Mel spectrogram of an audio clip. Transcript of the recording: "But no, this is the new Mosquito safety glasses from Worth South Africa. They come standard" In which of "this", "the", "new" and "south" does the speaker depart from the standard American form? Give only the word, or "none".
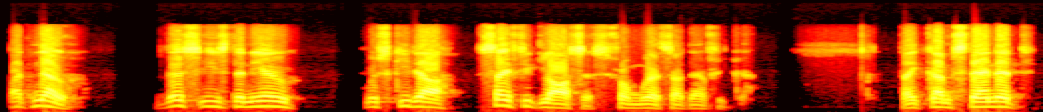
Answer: south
